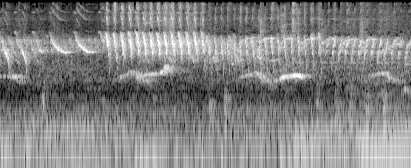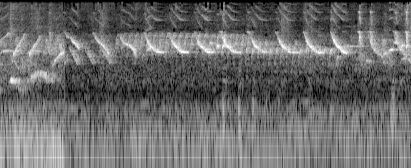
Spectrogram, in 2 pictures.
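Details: Song of a canary meant to trigger a quiet canary to sing: dense high twittering, buzzy rolls and rapid repeated swooping notes, over low background music.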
